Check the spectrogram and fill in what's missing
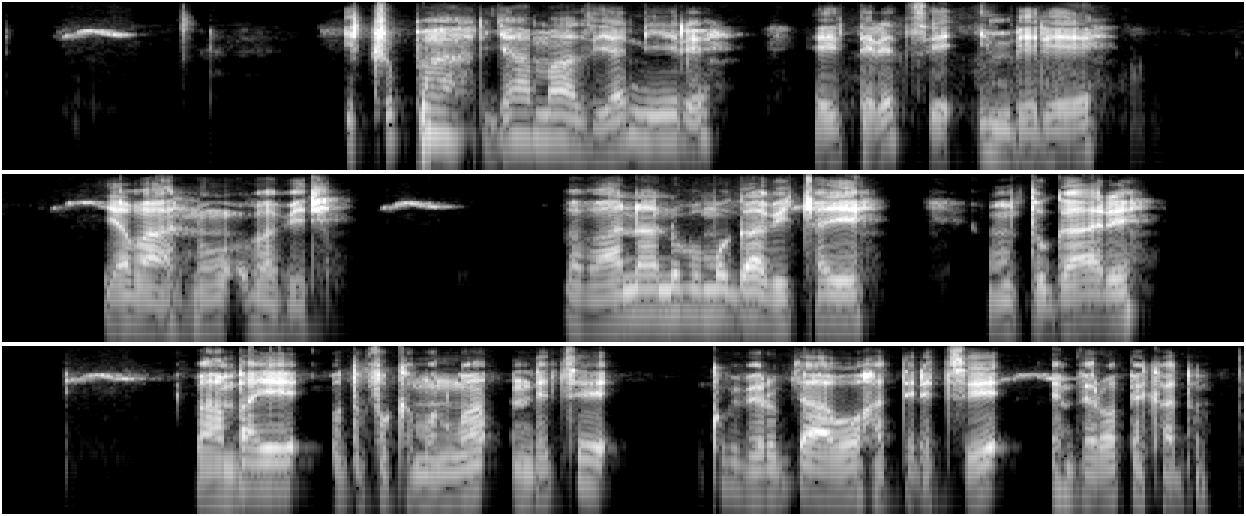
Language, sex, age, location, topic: Kinyarwanda, male, 25-35, Nyagatare, health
